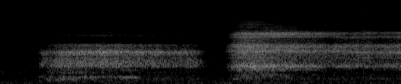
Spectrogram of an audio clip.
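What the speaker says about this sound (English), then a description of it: "Deep breath." Deep yoga breath during a high lunge: one long airy inhale, a brief pause, then a longer, slightly louder exhale, close to the microphone with no talk.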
